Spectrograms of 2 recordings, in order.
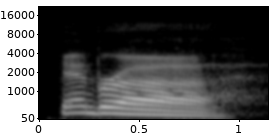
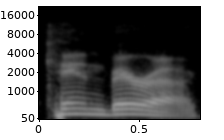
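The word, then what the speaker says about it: Canberra: It's pronounced Melbourne, Kra, Brisbane. And the answer is Kra, not Kenber.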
